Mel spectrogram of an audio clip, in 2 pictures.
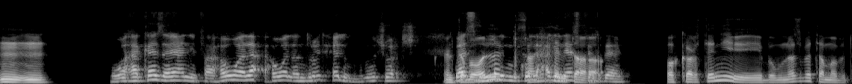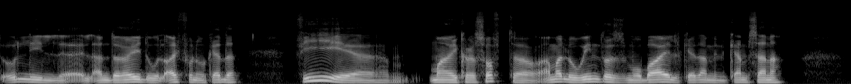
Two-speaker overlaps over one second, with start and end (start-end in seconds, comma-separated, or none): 4.5-5.9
